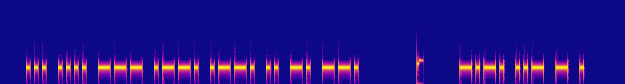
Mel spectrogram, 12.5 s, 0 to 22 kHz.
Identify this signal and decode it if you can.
Morse code, heard as a keyed tone, about 15 wpm, 700 Hz. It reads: SHOPPING CUTE
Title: Sentences from Top 1000 Words - Review Part 7 - New Word Drill - 15wpm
